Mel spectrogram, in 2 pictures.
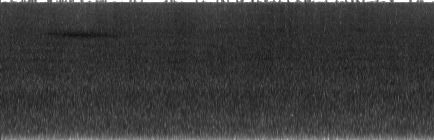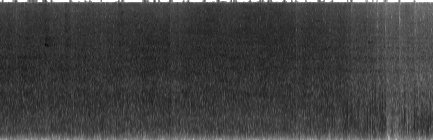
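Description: Freight train of covered wagons rolling past close by: a loud, steady rush of wheels on rail, with a short high wheel squeal about a second in. Near the end the noise breaks up and falls away as the last wagon goes by.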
